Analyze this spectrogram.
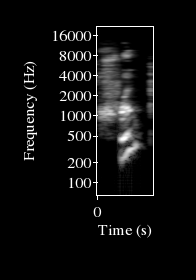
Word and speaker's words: croup: look up the pronunciation it said it was pronounced croup it's spelled c-r-o-u-p but you know she was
